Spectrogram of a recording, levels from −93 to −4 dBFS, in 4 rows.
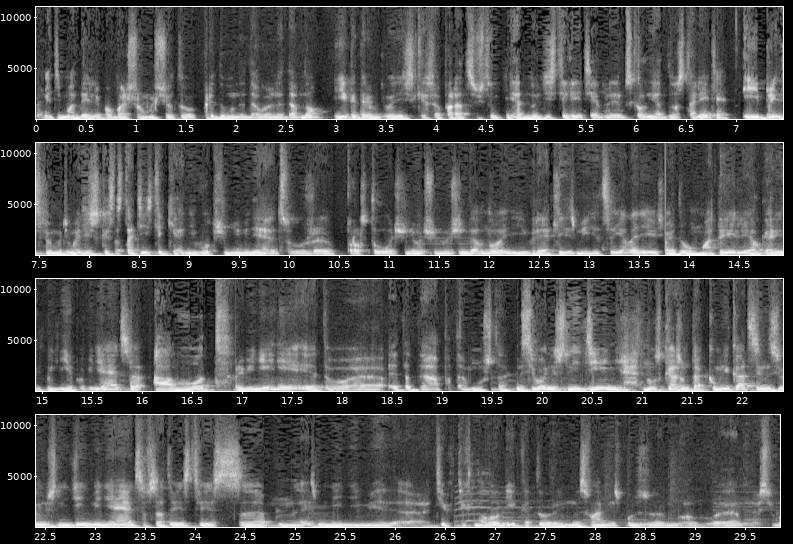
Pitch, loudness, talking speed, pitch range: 110 Hz, -14 LUFS, 160 wpm, 105-125 Hz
